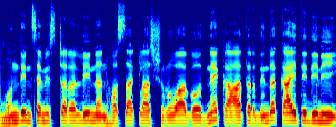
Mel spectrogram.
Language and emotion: Kannada, happy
